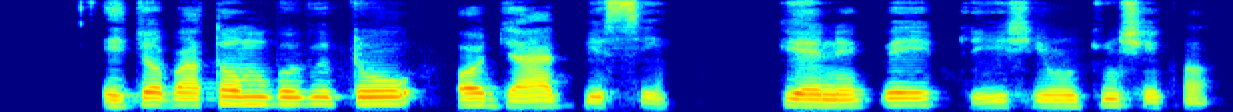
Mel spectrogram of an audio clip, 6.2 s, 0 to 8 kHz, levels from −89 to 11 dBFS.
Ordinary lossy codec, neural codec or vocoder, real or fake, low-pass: none; codec, 16 kHz, 2 kbps, X-Codec, WavLM features, trained on Multilingual LibriSpeech; fake; none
